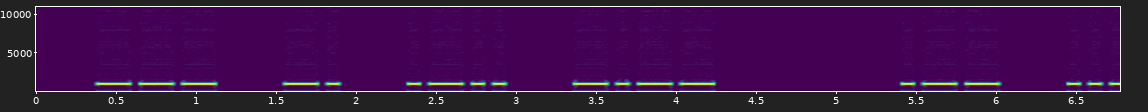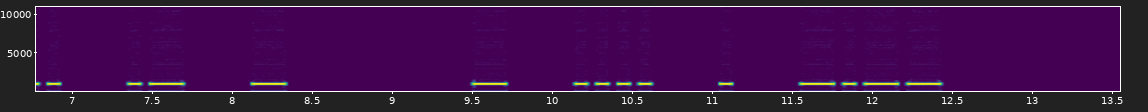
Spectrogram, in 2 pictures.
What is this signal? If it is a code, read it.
Morse code, heard as a keyed tone, about 18 wpm, spaced as for 12 wpm, 1000 Hz. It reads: ONLY WHAT THEY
